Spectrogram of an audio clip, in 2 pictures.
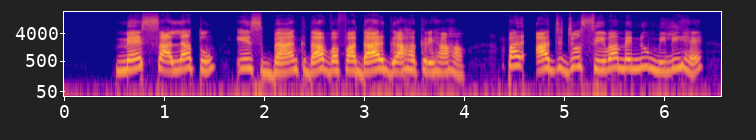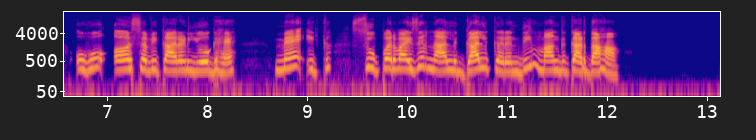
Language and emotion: Punjabi, angry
